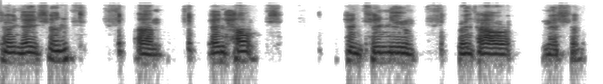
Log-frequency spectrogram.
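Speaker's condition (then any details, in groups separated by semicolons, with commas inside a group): Head and neck cancer; left vagus nerve severed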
